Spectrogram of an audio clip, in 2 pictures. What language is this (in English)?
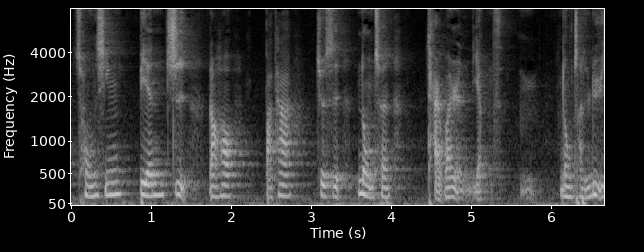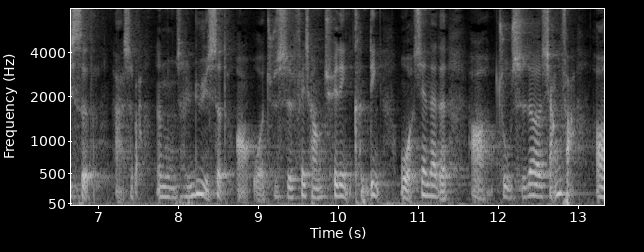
Chinese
